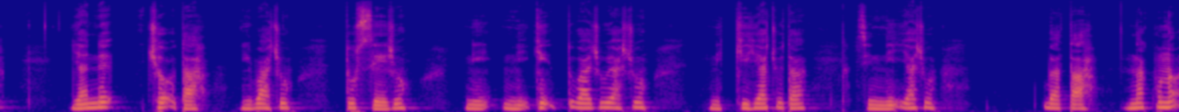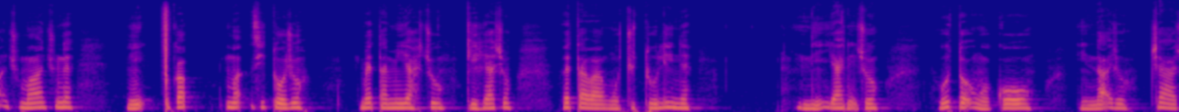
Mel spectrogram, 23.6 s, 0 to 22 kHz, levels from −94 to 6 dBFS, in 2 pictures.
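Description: At 13.40 s the speech is broken by a wireless microphone noise hit. It lasts until 13.50 s. The FM radio link fades briefly as reflected signals cancel at the receiver. Receiver noise rises. It sounds like a short swish of static.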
